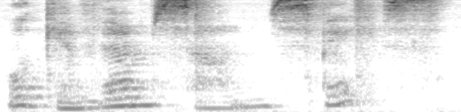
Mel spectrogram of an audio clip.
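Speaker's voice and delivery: slow, soft whisper; gentle whisper. Real, not acted. Reading teacher gently whispers about kindness.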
